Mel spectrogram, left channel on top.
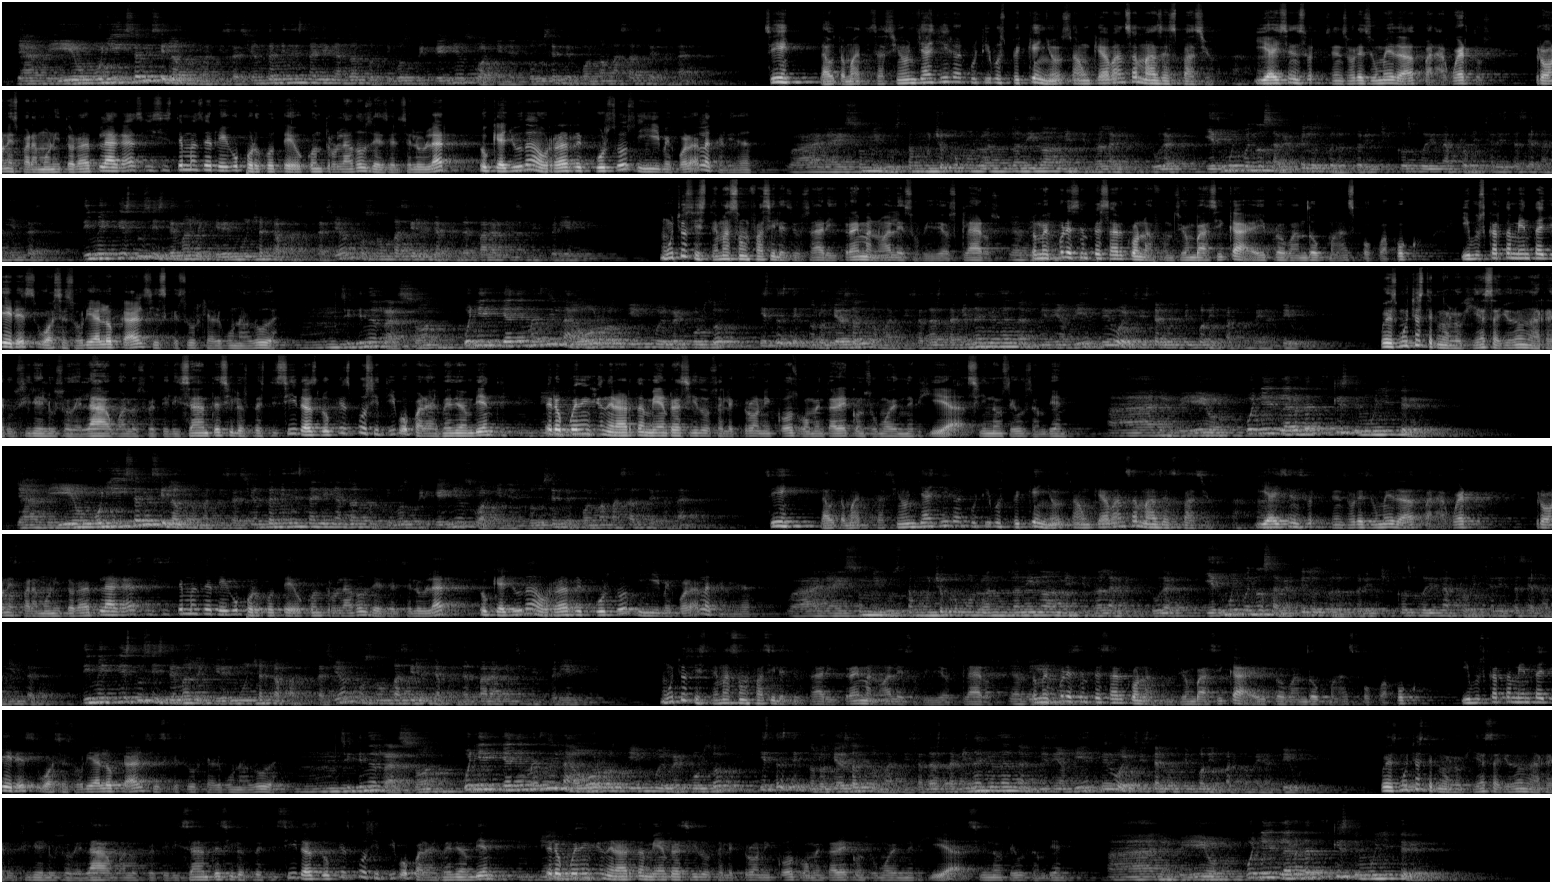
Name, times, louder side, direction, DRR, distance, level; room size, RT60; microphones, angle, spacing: voice 1, 0.1-4.1 4.3-6.9 12.3-12.7 23.3-27.2 27.5-31.4 31.8-36.8 41.1-41.5 49.4-50.8 51.1-53.7 54.1-58.7 58.9-59.5 67.1-67.7 73.0-74.2 74.4-76.2, right 1 dB, 25° right, -3 dB, 2.6 m, -35 dB
voice 2, 8.2-12.1 12.5-14.8 15.3-19.9 20.3-23.0 37.6-40.9 41.3-44.5 44.8-45.0 45.6-49.2 60.3-67.1 67.4-72.7, left 5 dB, 60° left, 14 dB, 0.4 m, -29 dB
13.0 x 7.9 x 6.4 m, 1.4 s
head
